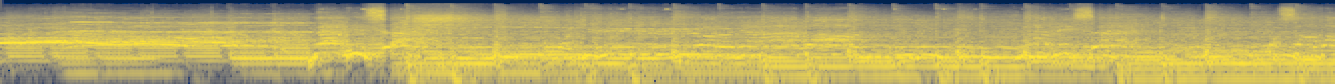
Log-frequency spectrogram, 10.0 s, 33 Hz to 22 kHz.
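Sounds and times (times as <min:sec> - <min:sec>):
electric guitar chords: 0:00.0 - 0:10.0
bass line: 0:00.5 - 0:10.0.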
